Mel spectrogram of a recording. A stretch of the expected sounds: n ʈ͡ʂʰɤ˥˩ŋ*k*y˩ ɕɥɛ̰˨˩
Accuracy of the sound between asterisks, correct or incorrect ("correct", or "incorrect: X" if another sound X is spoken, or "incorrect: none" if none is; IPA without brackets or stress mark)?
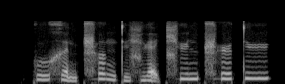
incorrect: t̪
